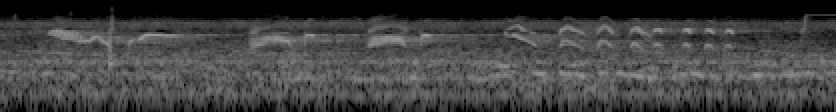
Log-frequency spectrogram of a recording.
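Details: Singing from a deodar twig in the Himalayan valleys of Uttarakhand, a male Grey-winged Blackbird gives melodious summer territorial song: looping whistled phrases followed by a fast run of repeated sharp notes, with faint lower calls behind.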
